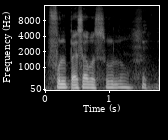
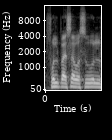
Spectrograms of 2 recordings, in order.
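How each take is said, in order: First: It is said timidly and shyly. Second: It is said boldly and confidently. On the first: This is the early, embarrassed delivery. "उसको इस तरह से बोलता था मैं" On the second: This is the polished, successful delivery. "ये dialogue पे मैंने काफ़ी हिट्स दिए हैं"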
